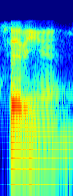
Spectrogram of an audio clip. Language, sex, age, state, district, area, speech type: Tamil, male, 60+, Tamil Nadu, Erode, rural, conversation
